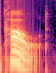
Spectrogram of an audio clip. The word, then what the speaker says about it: Cauld: This developed into the title of The Cold Lad of Hilton that we know today. Or I imagine in like modern words, cold lad. Yeah. It's spelled Cauld. Cold.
